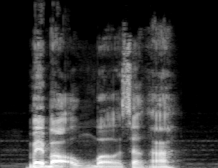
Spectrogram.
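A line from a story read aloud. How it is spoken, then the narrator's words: Old man muttering. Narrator (Vietnamese): Ông Dinh trong mày lẩm bẩm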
